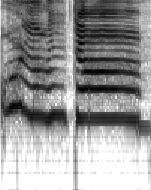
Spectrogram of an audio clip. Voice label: group talk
